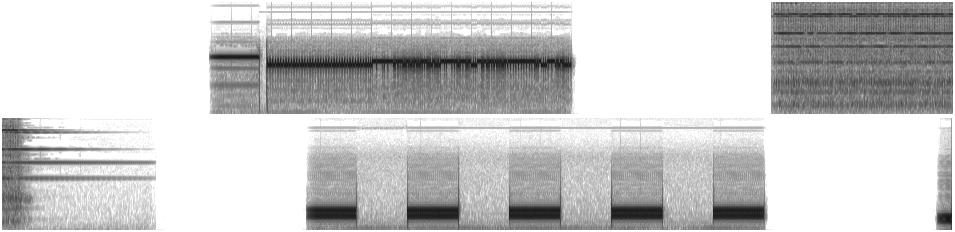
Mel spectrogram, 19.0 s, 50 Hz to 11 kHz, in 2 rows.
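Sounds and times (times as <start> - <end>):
electronic telephone ring: 7.7 - 10.7
bell-like telephone ring: 7.7 - 11.1.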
